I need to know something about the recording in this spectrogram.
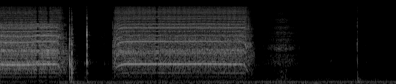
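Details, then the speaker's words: Cheap Black & Decker LI2000 cordless screwdriver with plastic gears, after cleaning and regreasing the gearbox. Two smooth bursts of steady high whine with no rattle; it sounds much better than before. "really really cheap before that really sounds like crap not actually actually sounds a lot better could use a charge I guess so if you got one of these you know they sound like crap sometimes all it takes is a little little grease up in the end here"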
